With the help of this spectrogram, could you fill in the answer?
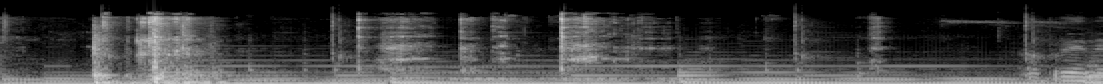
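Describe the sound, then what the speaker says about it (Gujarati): A pressure cooker of cooked chana dal is opened in a home kitchen, giving sharp metallic clinks and knocks of the lid and utensils over a low steady hum, with a voice talking faintly. "હવે આપણે આ ચણાની દાળ ખોલશું એનું કુકર"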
